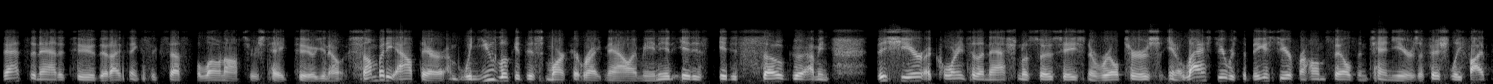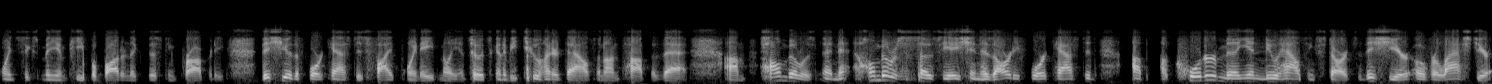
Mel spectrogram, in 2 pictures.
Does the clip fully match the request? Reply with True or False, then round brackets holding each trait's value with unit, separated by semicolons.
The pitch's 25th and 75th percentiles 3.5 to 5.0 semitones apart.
True (4.0 semitones)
